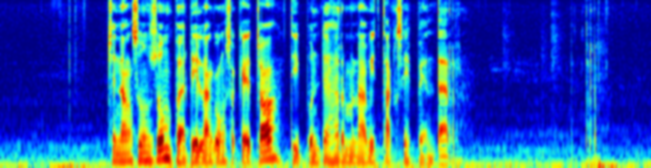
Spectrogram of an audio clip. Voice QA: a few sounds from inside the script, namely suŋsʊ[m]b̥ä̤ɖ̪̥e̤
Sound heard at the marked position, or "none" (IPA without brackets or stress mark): m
